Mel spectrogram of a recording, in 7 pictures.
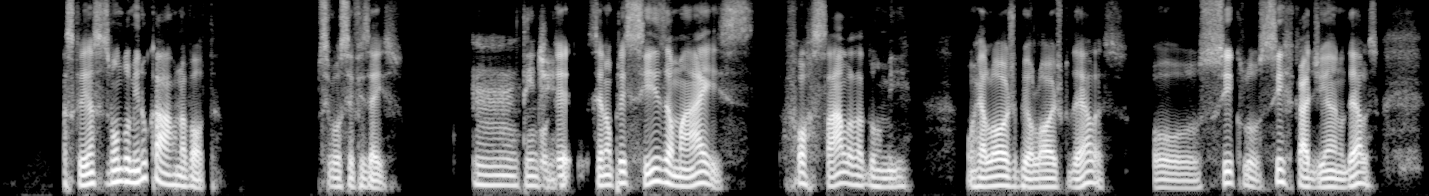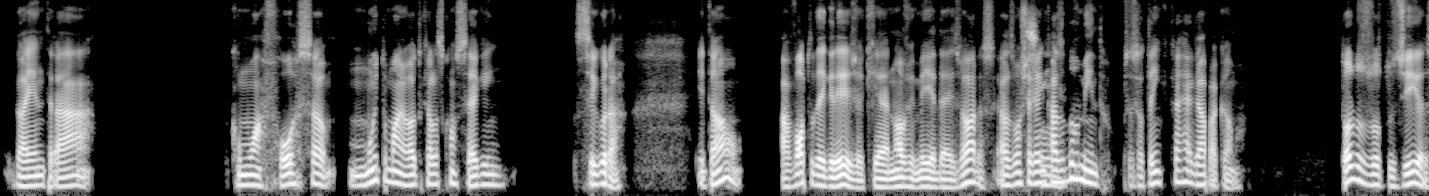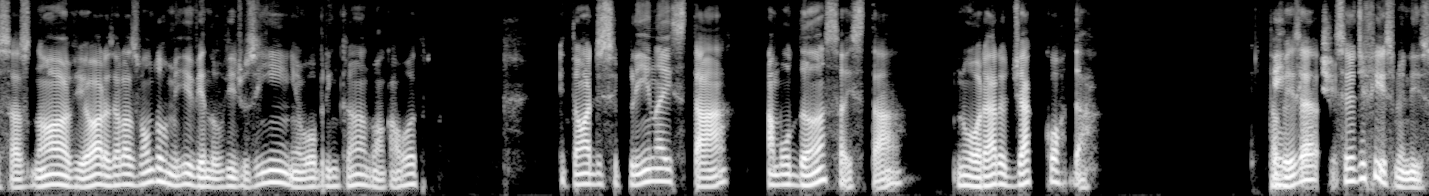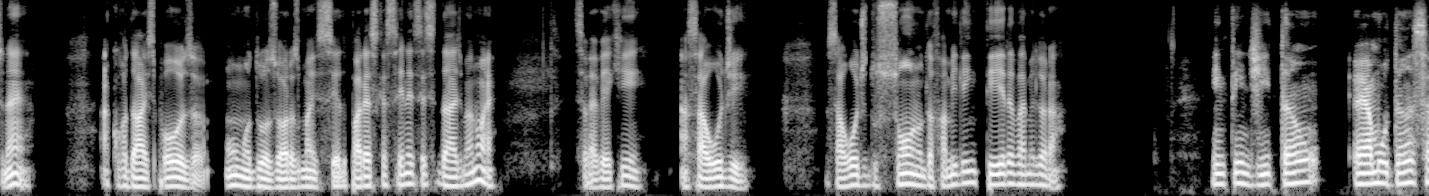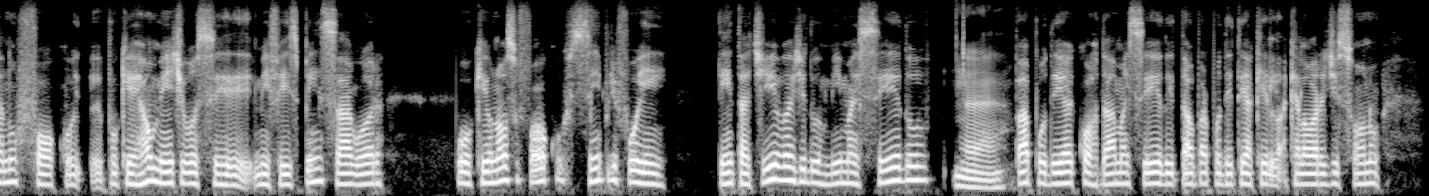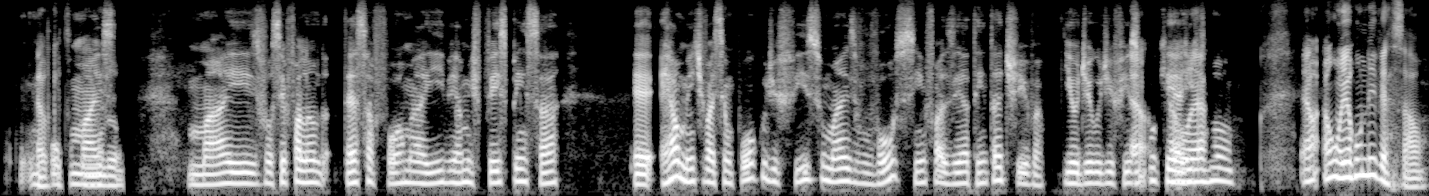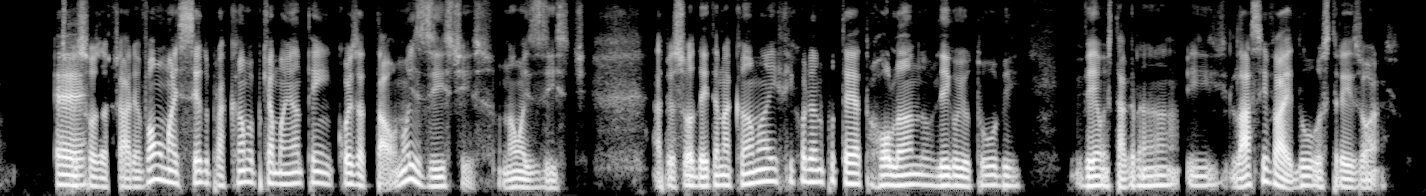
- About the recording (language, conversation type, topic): Portuguese, advice, Como posso manter um horário de sono regular?
- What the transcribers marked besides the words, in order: tapping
